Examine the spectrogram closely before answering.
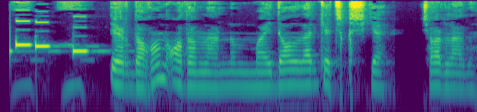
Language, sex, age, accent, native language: Uzbek, male, 19-29, Namangan, Uzbek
